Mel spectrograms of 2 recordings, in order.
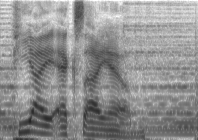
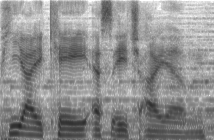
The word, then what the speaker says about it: Pixim: So you must have had very short sleep, unless you're talking about like glitchless or okay, so right here, Pixim, so not Pikshim.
